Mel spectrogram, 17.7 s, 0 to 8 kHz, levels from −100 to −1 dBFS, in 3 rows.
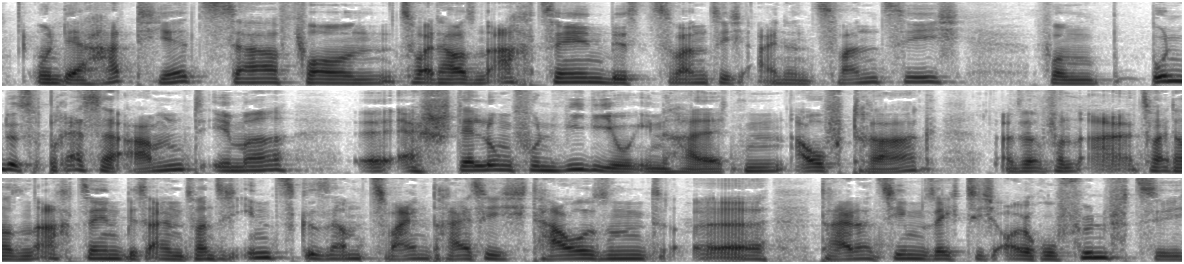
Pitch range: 115-150 Hz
